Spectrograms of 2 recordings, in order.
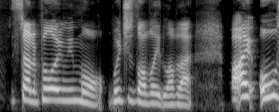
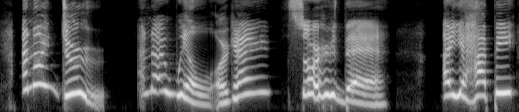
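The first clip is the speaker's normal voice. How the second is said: loud, high, defiant insistence; comically forceful claim of being happy; shouting happiness; 7 semitones higher, 6 dB louder than usual. Pretend. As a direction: protest far too much, nearly shouting. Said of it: "shouting, "I'm happy," into a camera".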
